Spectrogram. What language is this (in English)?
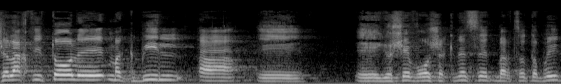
Hebrew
